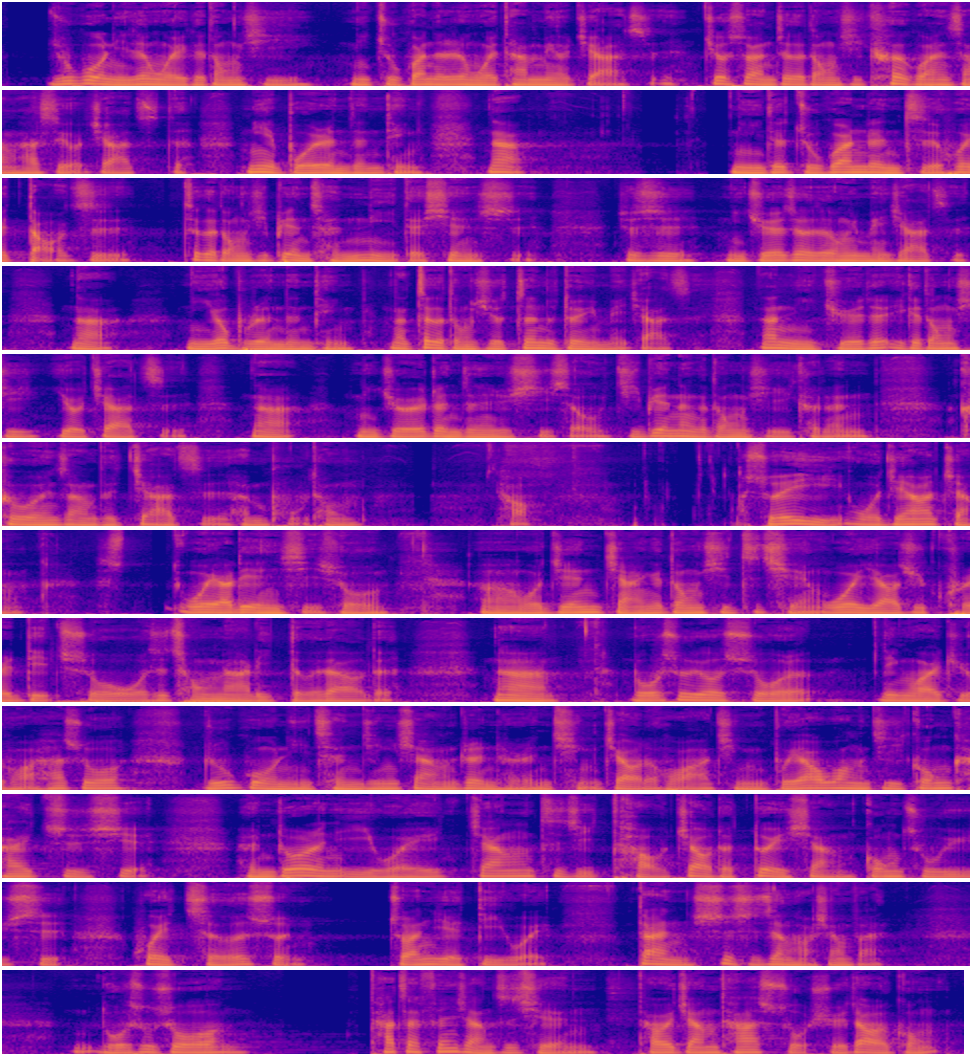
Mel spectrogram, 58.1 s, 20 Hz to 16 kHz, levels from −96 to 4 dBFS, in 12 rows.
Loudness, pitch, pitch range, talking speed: -33 LUFS, 110 Hz, 100-115 Hz, 270 characters per minute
